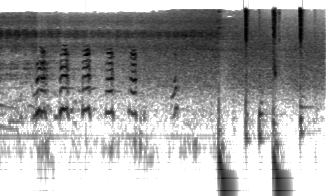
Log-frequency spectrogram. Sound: person laughing; rhythmic music

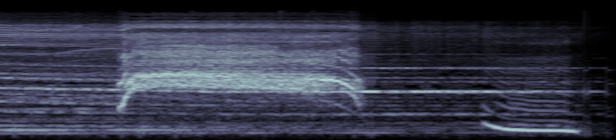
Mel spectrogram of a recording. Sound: screams

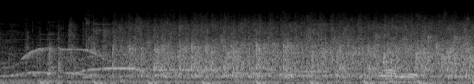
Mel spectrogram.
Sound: cheers and applause

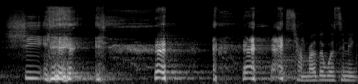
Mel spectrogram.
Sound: laughing

